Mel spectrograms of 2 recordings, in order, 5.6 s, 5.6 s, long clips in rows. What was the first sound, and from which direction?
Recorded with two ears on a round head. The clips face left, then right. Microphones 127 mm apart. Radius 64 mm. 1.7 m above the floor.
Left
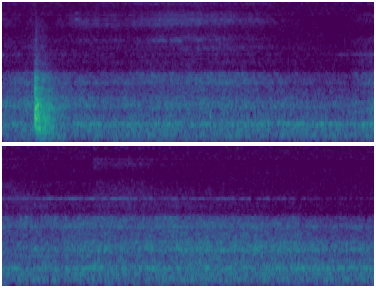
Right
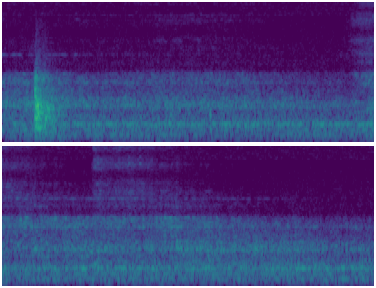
Knocking, 45° left (ahead or behind).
